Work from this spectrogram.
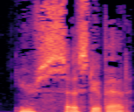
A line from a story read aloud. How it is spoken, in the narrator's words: I muttered wetly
